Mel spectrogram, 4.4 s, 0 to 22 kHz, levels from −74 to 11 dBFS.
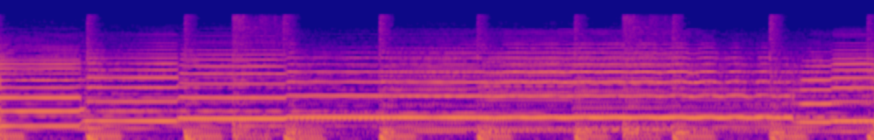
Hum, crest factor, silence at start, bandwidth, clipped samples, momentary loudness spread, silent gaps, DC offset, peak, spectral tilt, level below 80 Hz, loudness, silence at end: none; 16 dB; 0 s; 14 kHz; under 0.1%; 3 LU; none; under 0.1%; 0 dBFS; -4 dB/octave; -32 dBFS; -16 LUFS; 0 s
